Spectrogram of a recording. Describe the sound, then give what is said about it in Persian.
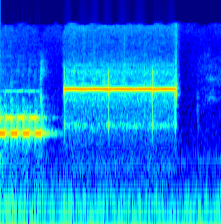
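A telephone's electronic tones: a short lower tone, then a longer steady high-pitched beep like an answering machine signal, heard alone with no voices. “آخه من که نمیتونم گوشی تلفنتو رو بردارم جواب بدم.”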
